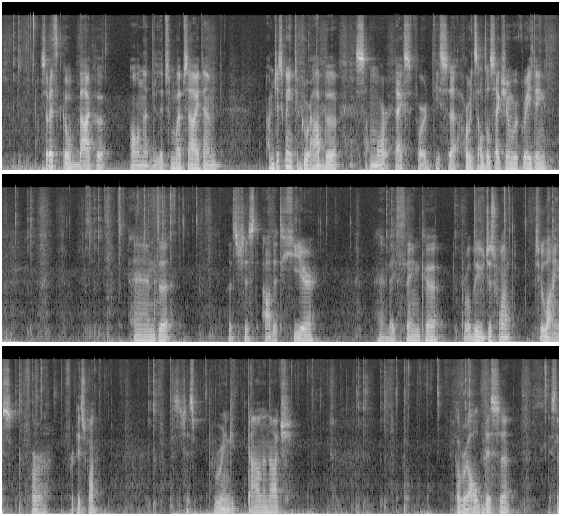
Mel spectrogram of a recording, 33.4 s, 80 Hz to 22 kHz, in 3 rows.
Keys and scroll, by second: 10.7 super+c, 14.1 space, 14.4 super+v.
